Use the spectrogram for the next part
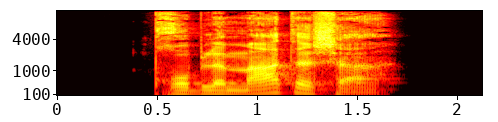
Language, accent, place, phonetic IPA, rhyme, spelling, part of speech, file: German, Germany, Berlin, [pʁobleˈmaːtɪʃɐ], -aːtɪʃɐ, problematischer, adjective, De-problematischer.ogg
- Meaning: 1. comparative degree of problematisch 2. inflection of problematisch: strong/mixed nominative masculine singular 3. inflection of problematisch: strong genitive/dative feminine singular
